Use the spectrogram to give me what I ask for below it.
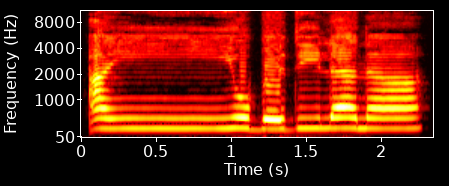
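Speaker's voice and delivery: "ان یبدلنا" chanted slowly, the n merged into a long nasal doubled y; idgham with ghunnah. Shown as a demonstration. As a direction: hum the n into the y of "ان یبدلنا". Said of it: "یا میں ملا کے غنہ اور تشدید". ("ان یبدلنا" میں نون کو یا میں ملا کر غنہ)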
